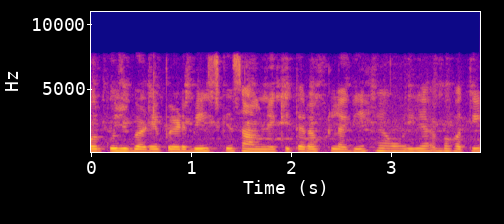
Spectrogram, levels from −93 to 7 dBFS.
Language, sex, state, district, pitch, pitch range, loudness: Hindi, female, Himachal Pradesh, Shimla, 185 Hz, 175-190 Hz, -16 LUFS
